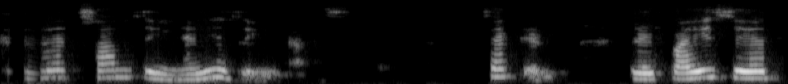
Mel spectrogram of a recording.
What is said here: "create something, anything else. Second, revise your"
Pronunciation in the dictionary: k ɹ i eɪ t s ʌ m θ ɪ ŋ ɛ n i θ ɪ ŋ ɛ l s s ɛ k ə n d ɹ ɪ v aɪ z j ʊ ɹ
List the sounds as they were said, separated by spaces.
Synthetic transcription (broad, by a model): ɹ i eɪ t s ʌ m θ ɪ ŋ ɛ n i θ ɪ ŋ ɛ l s s ɛ k ə n d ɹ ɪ f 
